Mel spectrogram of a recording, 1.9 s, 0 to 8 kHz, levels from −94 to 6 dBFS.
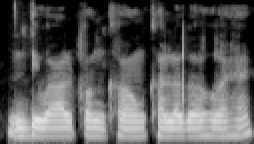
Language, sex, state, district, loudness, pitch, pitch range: Hindi, male, Chhattisgarh, Sarguja, -14 LUFS, 120 Hz, 120-125 Hz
